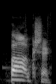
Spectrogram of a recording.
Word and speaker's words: Berkshire: ER is pronounced R. Berkshire, Clerkenwell, Hertfordshire.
